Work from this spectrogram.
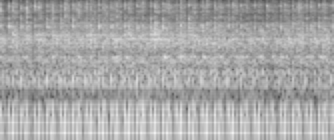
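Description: Small single-cylinder engine settled into a quick, even putter with steady pulses and no misses; runs clean and healthy.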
